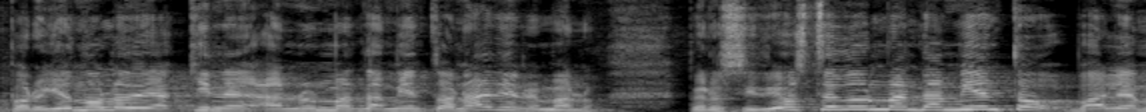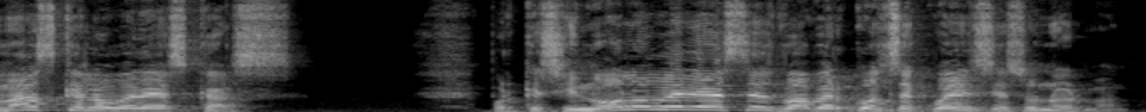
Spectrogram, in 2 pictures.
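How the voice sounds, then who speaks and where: In a church hall, a male pastor with a high, pushed, bright voice preaches a sermon to his congregation. His address keeps returning to "hermano" as he calls out to his brothers.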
